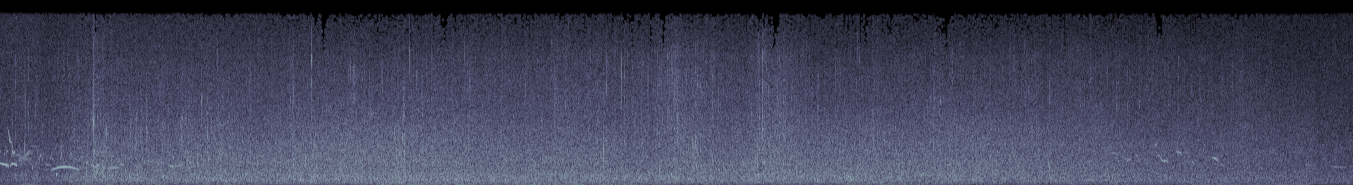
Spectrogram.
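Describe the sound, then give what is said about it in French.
Strong, tempestuous gusting wind roars across the open water of the Étang de Barandon pond in a dense, steady wash of noise, loud for the whole stretch with barely any letup and no voices. “Étang de Barandon, sans le vent tempétueux, un miroir lacustre paisible, cerclé de verdure.”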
